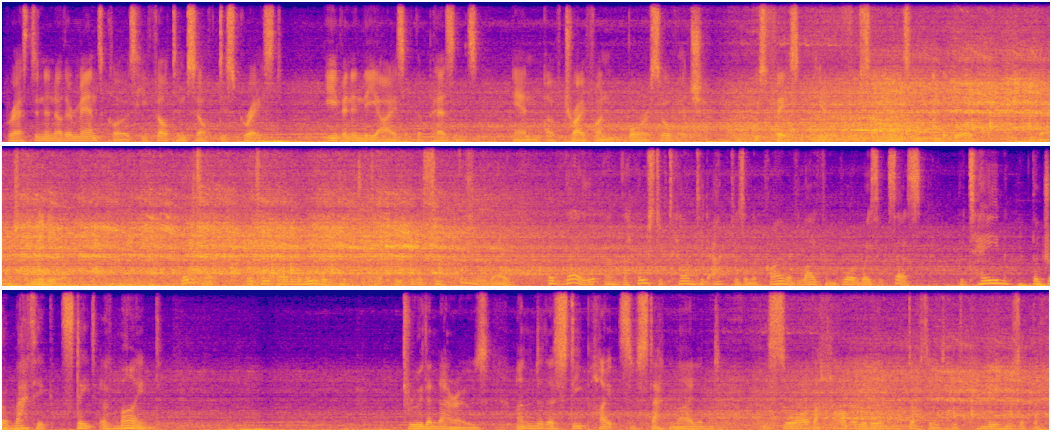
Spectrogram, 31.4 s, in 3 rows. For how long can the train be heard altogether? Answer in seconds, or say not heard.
31 s.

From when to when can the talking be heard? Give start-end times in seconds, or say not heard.
0.1-11.3, 12.2-22.6, 24.9-31.3.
